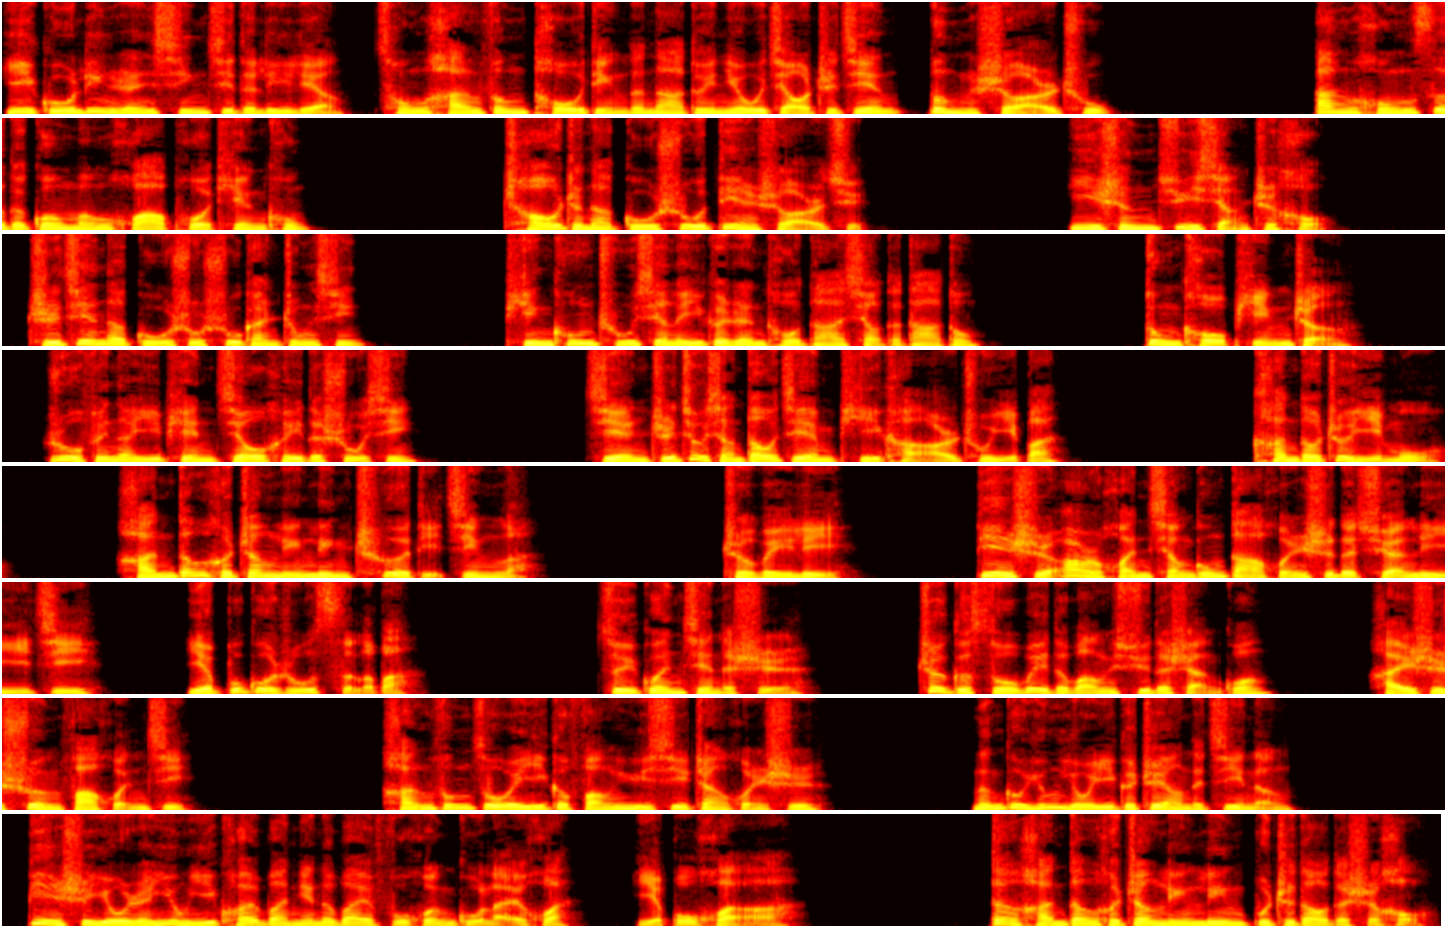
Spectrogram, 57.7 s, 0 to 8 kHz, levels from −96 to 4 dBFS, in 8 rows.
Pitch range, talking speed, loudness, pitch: 115-170 Hz, 225 characters per minute, -21 LUFS, 140 Hz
